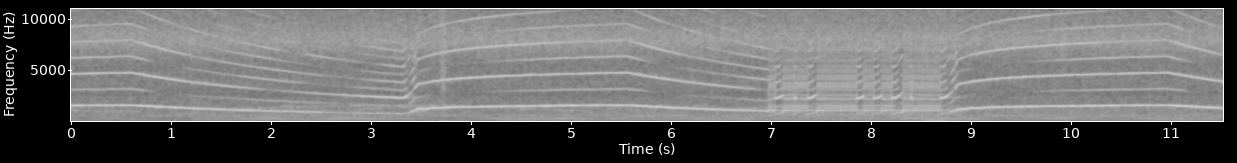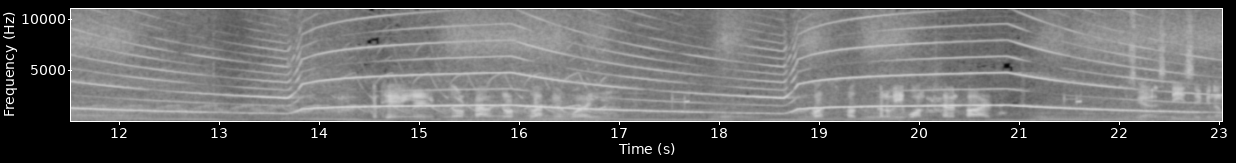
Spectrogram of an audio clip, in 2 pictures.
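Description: A police siren wails loudly, rising and falling in long slow sweeps.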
